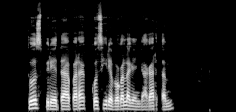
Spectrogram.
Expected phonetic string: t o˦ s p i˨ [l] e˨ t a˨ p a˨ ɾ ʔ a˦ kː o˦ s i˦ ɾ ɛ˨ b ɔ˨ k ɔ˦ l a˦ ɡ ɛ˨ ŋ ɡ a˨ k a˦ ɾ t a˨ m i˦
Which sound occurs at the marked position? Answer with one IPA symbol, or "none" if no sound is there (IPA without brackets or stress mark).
ɾ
